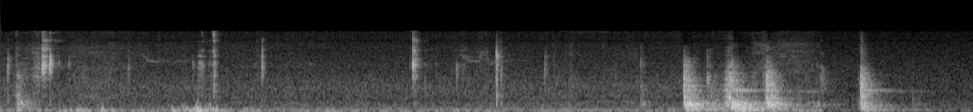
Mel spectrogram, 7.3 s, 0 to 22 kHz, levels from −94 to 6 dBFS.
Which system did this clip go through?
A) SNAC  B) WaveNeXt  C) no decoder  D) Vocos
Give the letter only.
C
